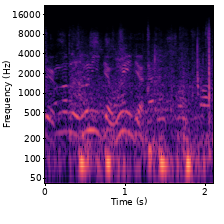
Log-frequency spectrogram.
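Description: Voices calling out with wavering pitch over background music with a low, steady beat.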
